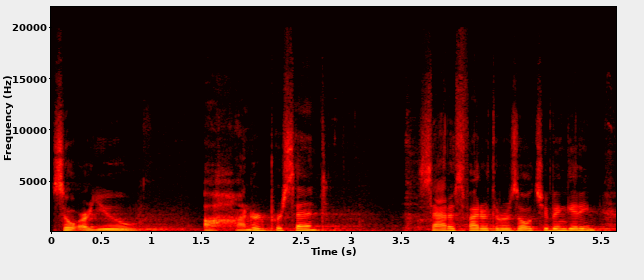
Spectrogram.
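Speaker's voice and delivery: doubtful, worried, concerned, skeptical probing tone. Showing how to ask a client about past results: concerned, skeptical tone. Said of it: "Kinda concerned slash kinda skeptical".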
